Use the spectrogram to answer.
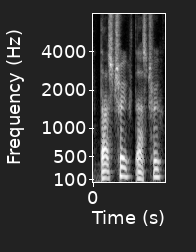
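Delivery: ordinary talk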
